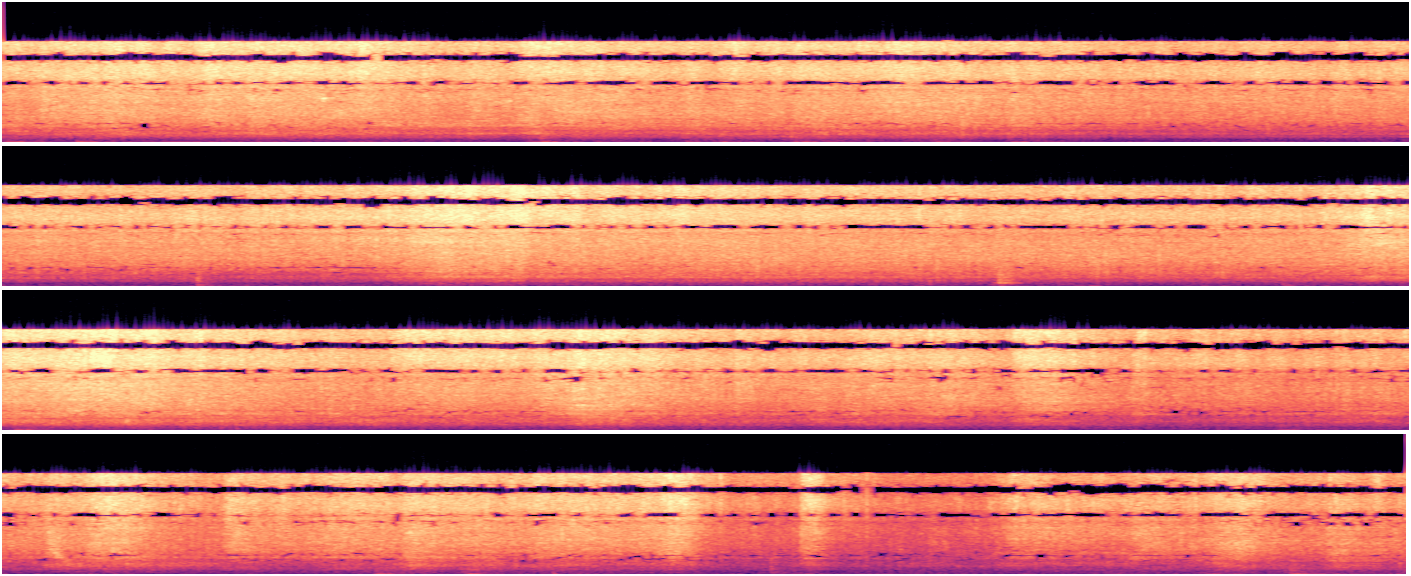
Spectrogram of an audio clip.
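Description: Chicken tikka pieces sizzling in oil in a hot black iron pan while a spatula stirs and scrapes them, the sizzle swelling louder a couple of times. Once tomato purée is in the pan the frying turns softer and patchier.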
